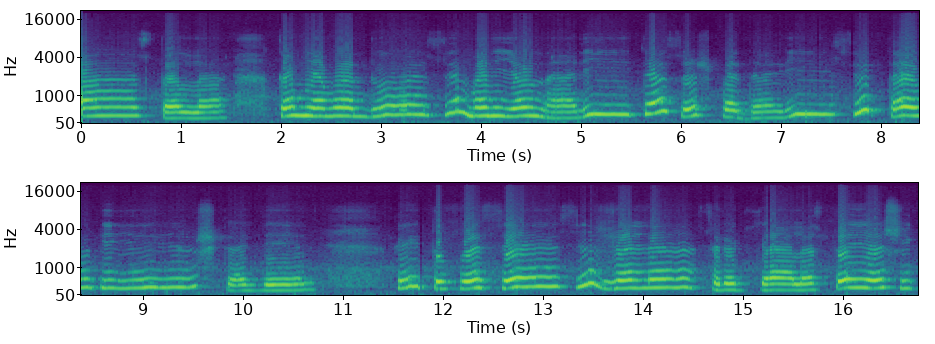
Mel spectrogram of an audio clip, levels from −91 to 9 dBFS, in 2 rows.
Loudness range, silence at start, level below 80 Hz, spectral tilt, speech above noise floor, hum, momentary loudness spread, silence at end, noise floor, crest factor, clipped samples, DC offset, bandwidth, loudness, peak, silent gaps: 3 LU; 0 s; -50 dBFS; -7 dB/octave; 26 dB; none; 7 LU; 0.05 s; -39 dBFS; 10 dB; under 0.1%; under 0.1%; 10 kHz; -14 LUFS; -4 dBFS; none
